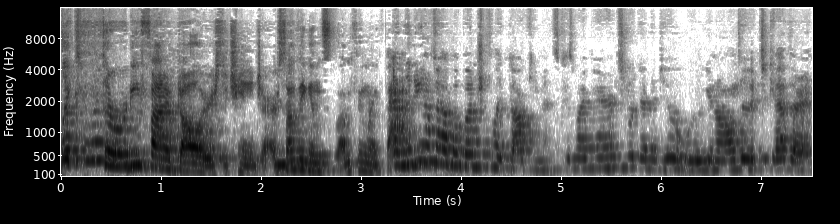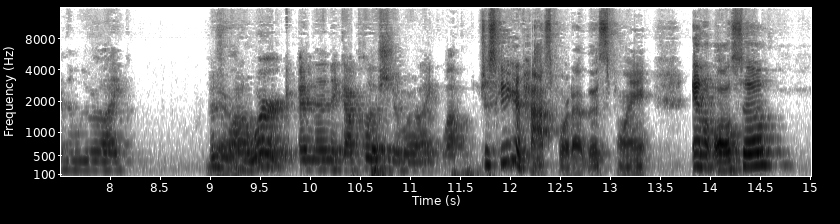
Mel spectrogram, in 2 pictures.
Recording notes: Mind any technical issues or wonky parts of the episode, we're going through a learning curve.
